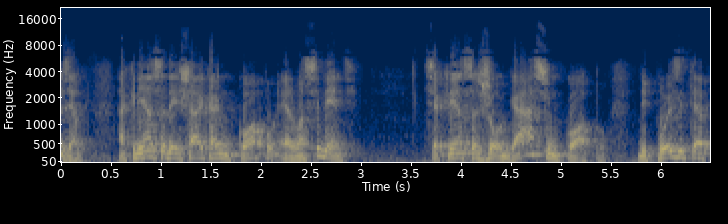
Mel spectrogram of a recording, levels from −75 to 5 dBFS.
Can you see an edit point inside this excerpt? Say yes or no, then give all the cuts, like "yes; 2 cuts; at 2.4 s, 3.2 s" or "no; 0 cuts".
no; 0 cuts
